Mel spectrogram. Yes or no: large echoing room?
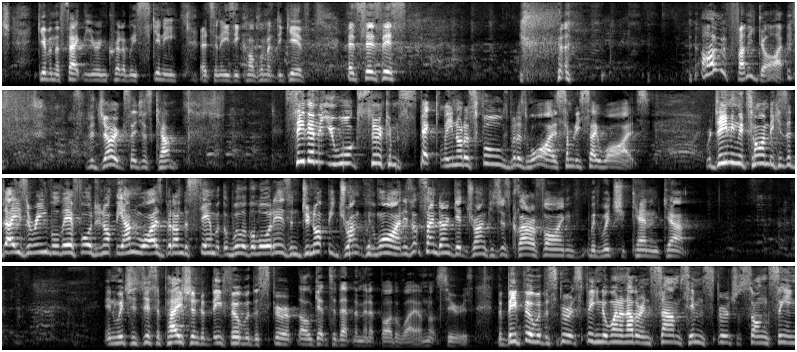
yes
